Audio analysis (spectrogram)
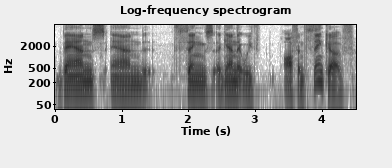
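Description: A man's voice: low-pitched, takes it slowly, clear, resonant tone, no echo. A man hosting a radio interview, asking conversational questions with some hesitations. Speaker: radio host.

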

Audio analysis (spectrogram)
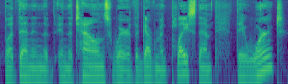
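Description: A man hosting a radio interview, asking questions in a measured, conversational way. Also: fairly low pitch, dark tone, dry recording, clean studio sound. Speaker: radio host.

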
